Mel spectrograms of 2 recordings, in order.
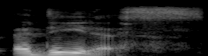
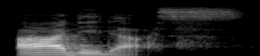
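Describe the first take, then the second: First: The vowels are said in an Americanized way. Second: The vowels are said as pure vowel sounds.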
